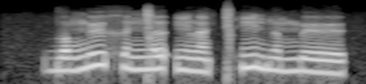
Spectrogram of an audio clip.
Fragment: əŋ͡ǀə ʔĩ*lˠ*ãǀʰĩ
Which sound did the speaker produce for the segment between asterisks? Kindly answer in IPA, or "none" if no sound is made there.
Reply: l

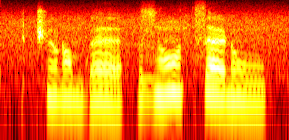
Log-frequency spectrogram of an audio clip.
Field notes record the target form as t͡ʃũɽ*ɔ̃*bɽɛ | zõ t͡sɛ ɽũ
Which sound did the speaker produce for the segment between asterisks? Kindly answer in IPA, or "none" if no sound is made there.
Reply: ɔ̃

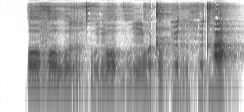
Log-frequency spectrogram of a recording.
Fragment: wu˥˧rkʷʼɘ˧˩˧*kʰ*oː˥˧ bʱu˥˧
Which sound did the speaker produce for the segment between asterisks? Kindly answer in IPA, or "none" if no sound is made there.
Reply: ŋ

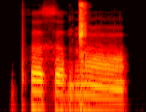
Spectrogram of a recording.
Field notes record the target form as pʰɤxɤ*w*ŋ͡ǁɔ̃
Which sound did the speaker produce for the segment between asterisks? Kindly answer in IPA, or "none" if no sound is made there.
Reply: b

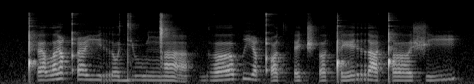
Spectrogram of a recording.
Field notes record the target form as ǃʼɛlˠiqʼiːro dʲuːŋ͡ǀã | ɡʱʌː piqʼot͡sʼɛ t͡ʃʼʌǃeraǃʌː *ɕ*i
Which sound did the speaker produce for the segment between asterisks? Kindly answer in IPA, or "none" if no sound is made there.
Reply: ʃ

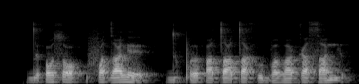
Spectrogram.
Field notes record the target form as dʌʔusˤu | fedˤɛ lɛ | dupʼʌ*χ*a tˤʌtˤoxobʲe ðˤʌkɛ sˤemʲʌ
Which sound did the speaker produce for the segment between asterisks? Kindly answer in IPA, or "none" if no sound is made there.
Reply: ʔ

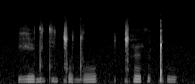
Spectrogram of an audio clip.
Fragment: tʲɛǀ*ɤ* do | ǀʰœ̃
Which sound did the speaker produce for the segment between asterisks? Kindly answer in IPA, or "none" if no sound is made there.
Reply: o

